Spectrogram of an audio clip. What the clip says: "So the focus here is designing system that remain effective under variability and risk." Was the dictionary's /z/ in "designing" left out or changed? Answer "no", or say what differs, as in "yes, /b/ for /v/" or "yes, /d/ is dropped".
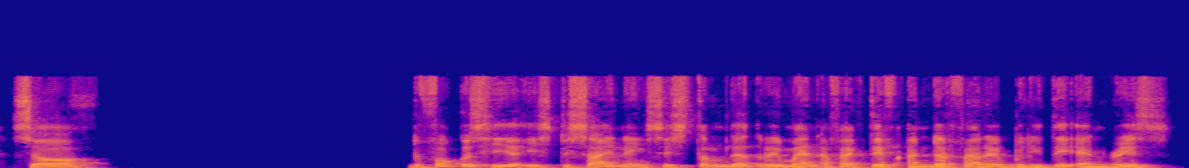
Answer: yes, /s/ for /z/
